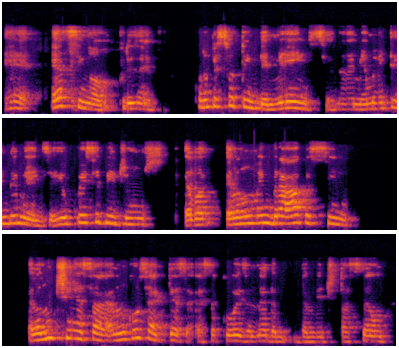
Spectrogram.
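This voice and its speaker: A woman's voice: mid-range voice, normal speed, warm tone, roomy sound, lo-fi sound. A middle-aged woman in a study group asking a long question, rambling and restarting her sentences. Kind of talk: casual group discussion.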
